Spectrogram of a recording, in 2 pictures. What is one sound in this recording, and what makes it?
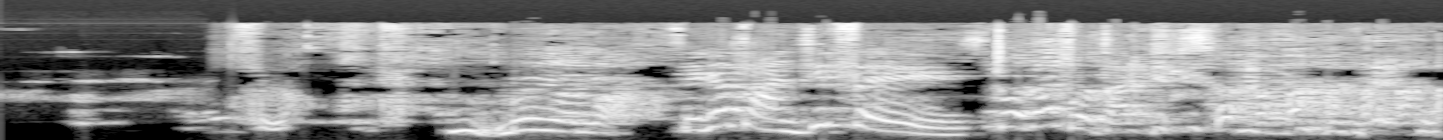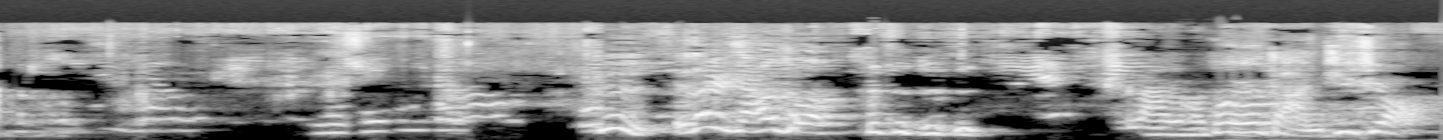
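A young woman talks cheerfully nearby.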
